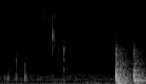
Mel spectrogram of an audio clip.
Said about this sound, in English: So drink of the day, Sapporo. Let me try a sip.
